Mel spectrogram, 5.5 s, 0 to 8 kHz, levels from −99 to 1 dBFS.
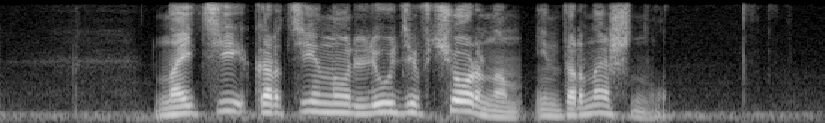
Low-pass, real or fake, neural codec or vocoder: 7.2 kHz; real; none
